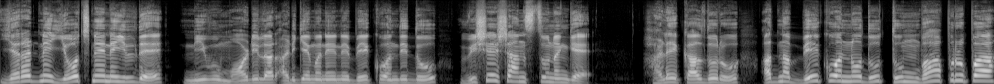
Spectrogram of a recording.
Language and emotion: Kannada, surprised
